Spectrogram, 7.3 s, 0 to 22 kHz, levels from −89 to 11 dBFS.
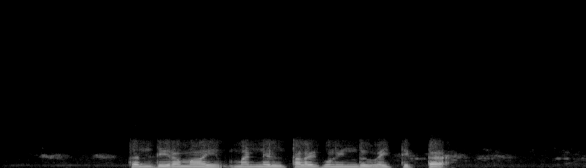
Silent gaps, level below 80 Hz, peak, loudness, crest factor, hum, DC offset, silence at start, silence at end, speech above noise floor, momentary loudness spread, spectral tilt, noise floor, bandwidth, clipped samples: none; -72 dBFS; -12 dBFS; -29 LUFS; 18 dB; none; under 0.1%; 1.6 s; 1.7 s; 48 dB; 6 LU; -8.5 dB/octave; -76 dBFS; 3.9 kHz; under 0.1%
